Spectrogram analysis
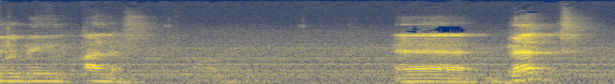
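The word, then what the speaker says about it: ב: Bet. A bet is just a regular B.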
